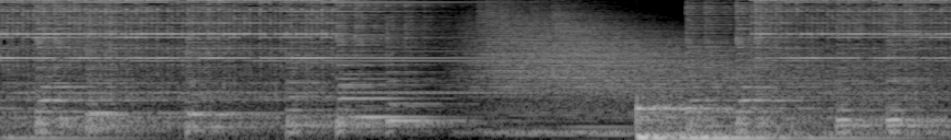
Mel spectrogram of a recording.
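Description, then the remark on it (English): A telephone in the kitchen of a house rings with bright, bell-like tones in steady repeated bursts, fairly loud, with a short lull before the ringing resumes. No one speaks. “happened to be in the kitchen when the phone rang.”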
